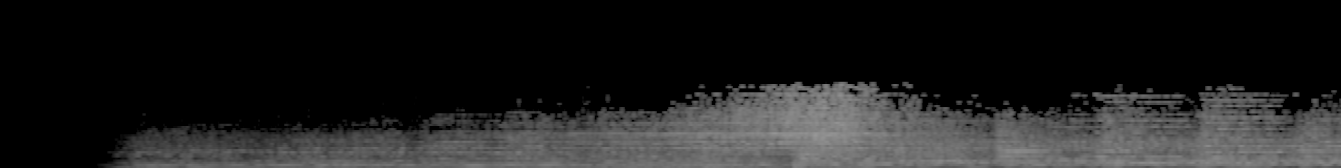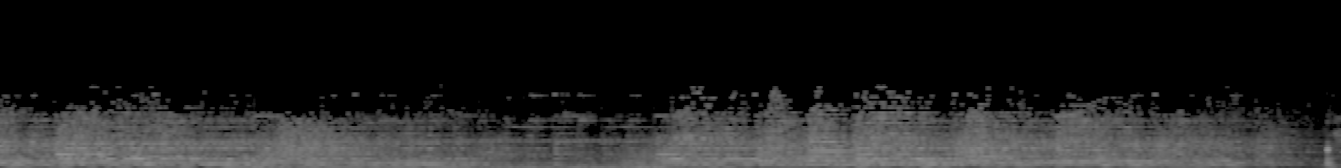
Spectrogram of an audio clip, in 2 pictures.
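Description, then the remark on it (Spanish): Dramatic film soundtrack music plays on its own, loud and full, with sustained layered tones that swell to intense peaks and a heavy low bass entering partway through. “Una fotografía con música impactante que suena así.”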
